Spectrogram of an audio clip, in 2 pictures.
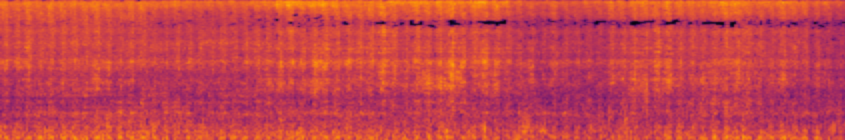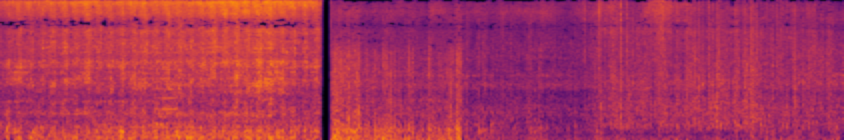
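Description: ICF passenger coaches of an express train running on the rails: a steady, loud rumble with wheel-on-rail clatter. A little under twelve seconds in, it breaks off for an instant and continues quieter.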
